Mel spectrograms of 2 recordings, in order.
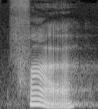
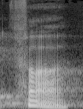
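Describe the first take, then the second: First: The vowel glides through three vowel qualities. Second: The vowel is one long smoothed sound.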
